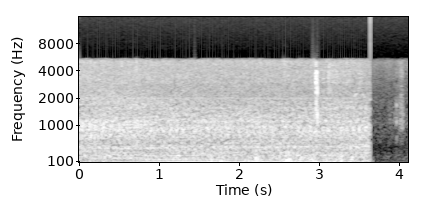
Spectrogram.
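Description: Sailboat's inboard auxiliary engine running steadily as the boat motors along the canal with its sails furled. The sound cuts off suddenly near the end, leaving only faint outdoor background.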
